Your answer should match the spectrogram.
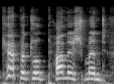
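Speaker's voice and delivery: high, loud hammed-up pronouncement of doom; mock judges' verdict. Judges sentencing the sick prisoner, hammed-up high loud verdict. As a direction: squeal the sentence like a cartoon judge. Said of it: "they mumble something like".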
